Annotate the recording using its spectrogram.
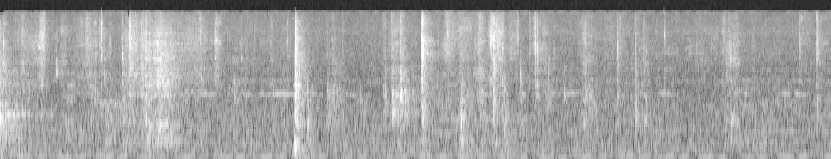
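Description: Small clicks and taps of metal and plastic parts being handled in a VCR's tape transport mechanism, with one sharper click about two seconds in and a few lighter ones soon after, over a steady low hum.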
